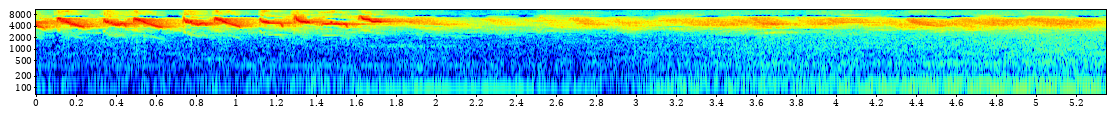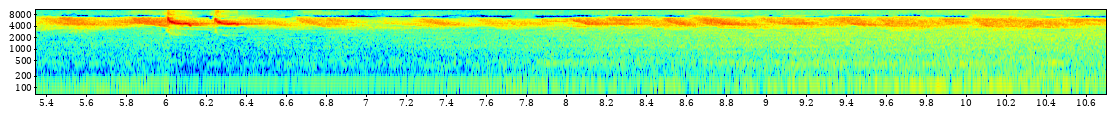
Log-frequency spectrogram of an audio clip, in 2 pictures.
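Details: White-eye in fast 'líu' song: a brief run of crisp, rapid high notes opens, followed by long quiet high twittering over a low steady hum.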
